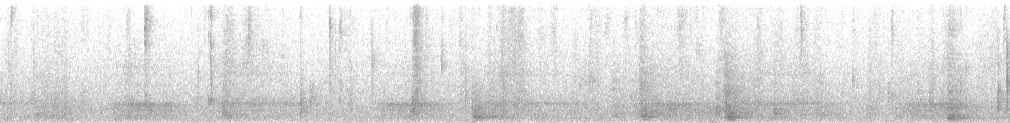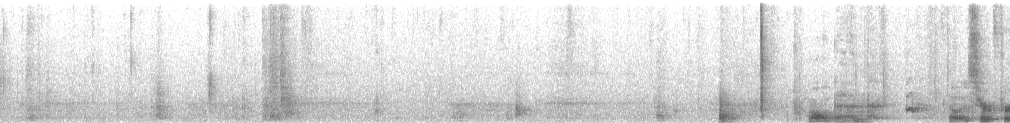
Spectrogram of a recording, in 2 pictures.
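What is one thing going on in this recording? A puppy whimpers and squeaks softly up close.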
